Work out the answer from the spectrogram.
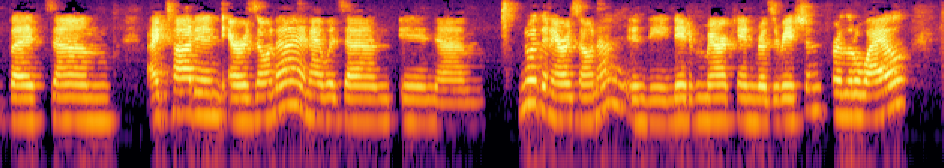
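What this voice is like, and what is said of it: American accent. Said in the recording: “I'm obviously from the United States based on my accent”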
